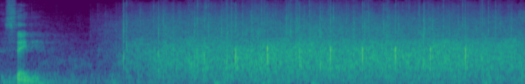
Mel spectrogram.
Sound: audience applauding

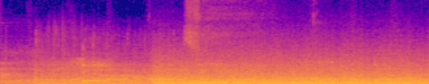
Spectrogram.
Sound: engines roaring

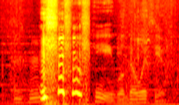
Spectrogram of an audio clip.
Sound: laughs

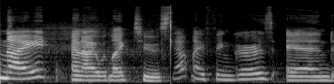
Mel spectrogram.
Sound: fingers snapping

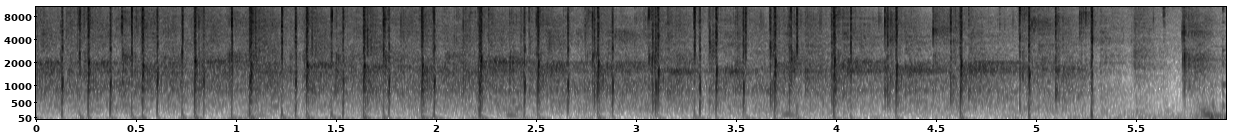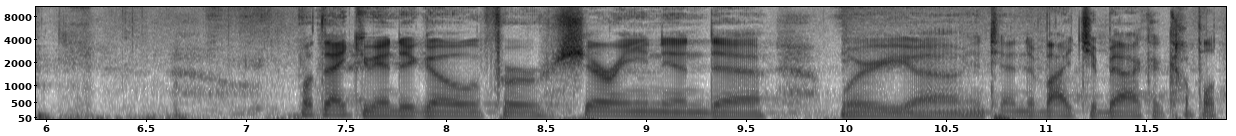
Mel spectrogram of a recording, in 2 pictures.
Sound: applause

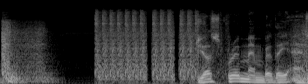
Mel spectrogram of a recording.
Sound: slam; typewriter

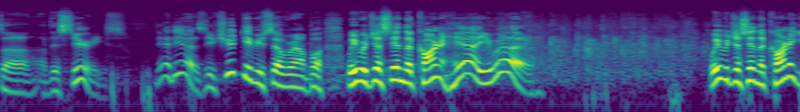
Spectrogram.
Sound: applause

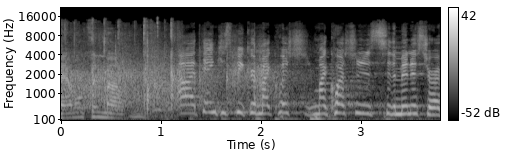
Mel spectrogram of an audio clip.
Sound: applause

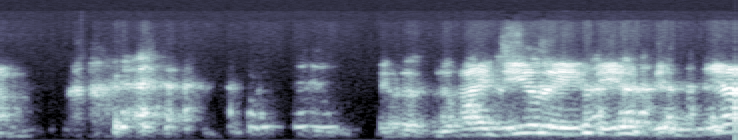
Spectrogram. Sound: laughter

